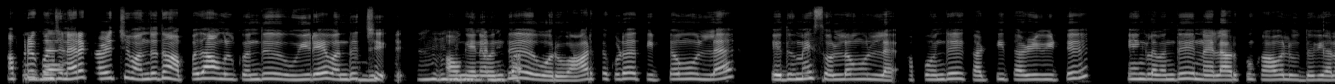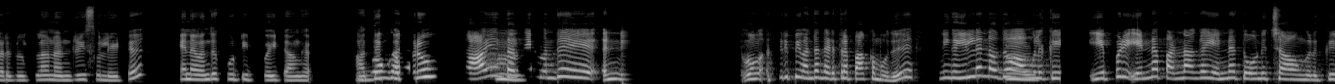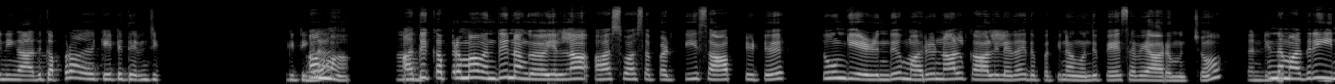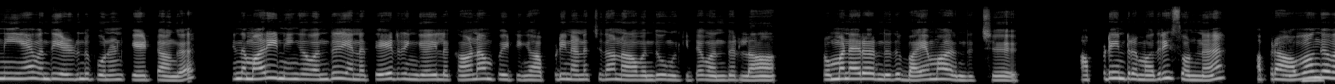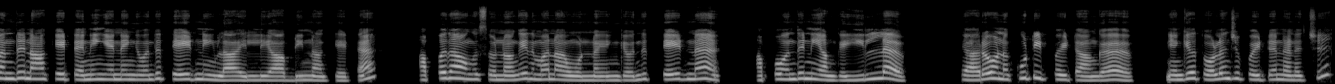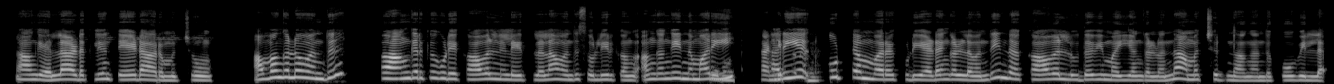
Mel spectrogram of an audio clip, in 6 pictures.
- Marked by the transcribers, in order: chuckle; distorted speech; tapping; unintelligible speech; static; other background noise; mechanical hum
- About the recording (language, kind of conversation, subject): Tamil, podcast, மொழி தெரியாமல் நீங்கள் தொலைந்த அனுபவம் எப்போதாவது இருந்ததா?
- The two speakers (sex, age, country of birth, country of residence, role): female, 25-29, India, India, guest; female, 25-29, India, India, host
